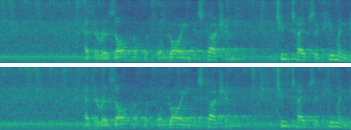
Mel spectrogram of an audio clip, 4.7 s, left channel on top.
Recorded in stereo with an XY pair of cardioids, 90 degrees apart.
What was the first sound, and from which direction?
A man speaking, 5° left.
